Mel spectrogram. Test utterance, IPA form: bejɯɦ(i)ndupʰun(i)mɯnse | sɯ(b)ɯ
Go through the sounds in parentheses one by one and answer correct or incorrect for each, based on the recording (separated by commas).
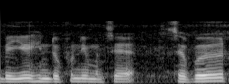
correct, correct, correct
